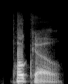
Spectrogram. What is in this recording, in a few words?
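"poco", American English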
